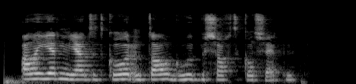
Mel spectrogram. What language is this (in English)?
Western Frisian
